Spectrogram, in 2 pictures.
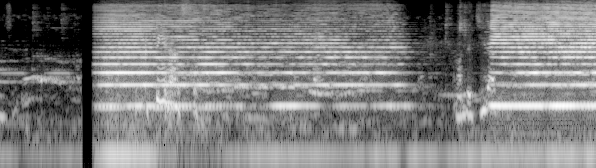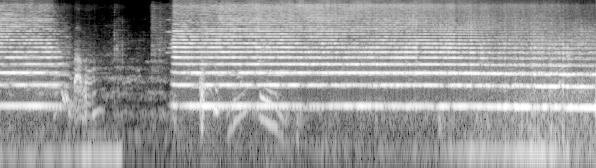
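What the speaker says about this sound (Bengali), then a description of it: "আমার স্টেশনে এসে এখন ট্রেন আসবে।" A train arriving at a station sounds its horn in three long, loud, steady blasts separated by short pauses, close by, with rumbling rail noise and a brief voice underneath.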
